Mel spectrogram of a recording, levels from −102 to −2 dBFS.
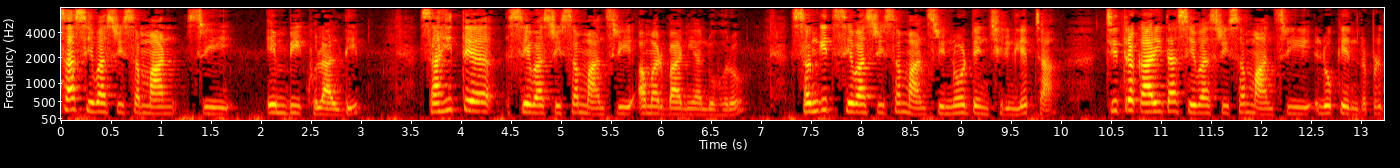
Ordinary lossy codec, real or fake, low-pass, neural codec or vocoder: none; real; none; none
